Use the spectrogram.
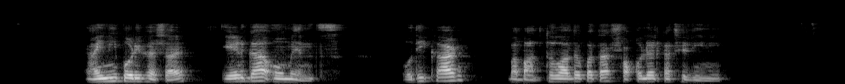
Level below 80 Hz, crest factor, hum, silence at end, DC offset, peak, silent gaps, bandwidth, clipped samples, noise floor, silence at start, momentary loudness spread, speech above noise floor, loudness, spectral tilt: -76 dBFS; 22 dB; none; 1.25 s; under 0.1%; 0 dBFS; none; 7.2 kHz; under 0.1%; under -90 dBFS; 0.85 s; 16 LU; over 70 dB; -21 LUFS; -5.5 dB/octave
